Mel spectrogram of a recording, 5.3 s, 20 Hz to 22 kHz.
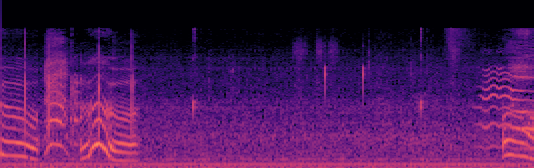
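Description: A cat meows in The Sims 4: two rising-falling game-cat meows up close at the start, then a quiet stretch with faint small clicks, and another meow begins near the end, all over a steady low game hum.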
